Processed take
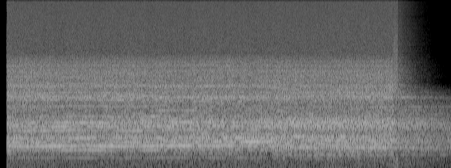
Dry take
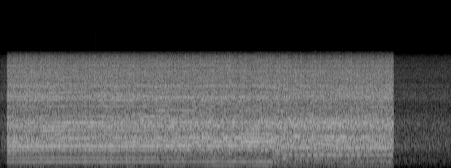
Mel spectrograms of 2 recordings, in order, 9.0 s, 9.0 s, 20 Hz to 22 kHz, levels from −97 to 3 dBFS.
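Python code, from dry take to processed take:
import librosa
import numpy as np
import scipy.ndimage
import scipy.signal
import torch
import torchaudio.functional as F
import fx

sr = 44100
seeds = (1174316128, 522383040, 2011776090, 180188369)

y = scipy.signal.sosfilt(scipy.signal.butter(4, 280.0, 'highpass', fs=sr, output='sos'), x)
y = y + 10.0 ** (-8.0 / 20.0) * np.pad(y, (int(89 * sr / 1000.0), 0))[:len(y)]
y = fx.quant_dither(y, sr, seeds[0], bits=6, dither='none')
y = fx.rev_plate(y, sr, seeds[1], rt60_s=2.3, hf_ratio=0.4, predelay_ms=0, drr_db=13.5)
y = fx.env_flatten(y, sr, amount_pct=70)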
